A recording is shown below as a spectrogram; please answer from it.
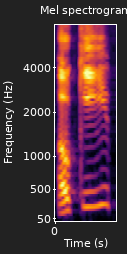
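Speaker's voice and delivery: Oki said as English "oakey", high and questioning; puzzled high Oki; mock misreading. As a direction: mimic a reader guessing Oki the English way. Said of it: "Because you'd think, like".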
